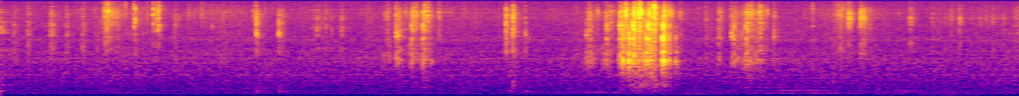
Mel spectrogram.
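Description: Faint, scattered taps and clicks of a small round-tip watercolor brush dabbing paint onto paper, with a louder brief rustle about six seconds in.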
